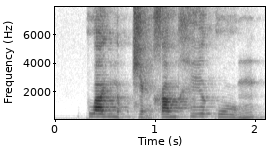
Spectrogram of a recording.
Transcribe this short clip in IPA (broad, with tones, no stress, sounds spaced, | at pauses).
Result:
k w a˧ j n ə˨˩ p̚ t͡ɕ a̰˧˨ ŋ x a˧ m x i˧ ə̯ k w u˧˩˨ ŋ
